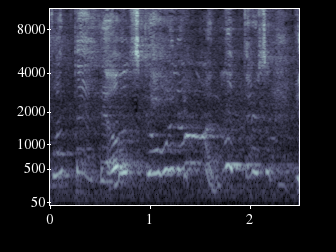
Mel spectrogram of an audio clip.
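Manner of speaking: high, laughing, half-incredulous; retold disbelief. Asking Vincent mid-scene, high and laughing. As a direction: squeal it in mock shock through laughter. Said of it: "I said".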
